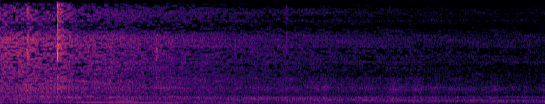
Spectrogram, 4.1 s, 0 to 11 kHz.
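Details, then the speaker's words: 1987 Hoover Sensotronic System 20 vacuum cleaner running with a whiny, rough motor tone that sags in pitch; a motor bearing is going out. "That is the annoying sound that this machine has. There was a bearing going out somewhere, and I found these motors quite hit and or miss."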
